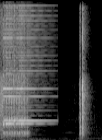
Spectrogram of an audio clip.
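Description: Telephone bell ringing: one ring that fades out just over a second in, followed by a single short click near the end.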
